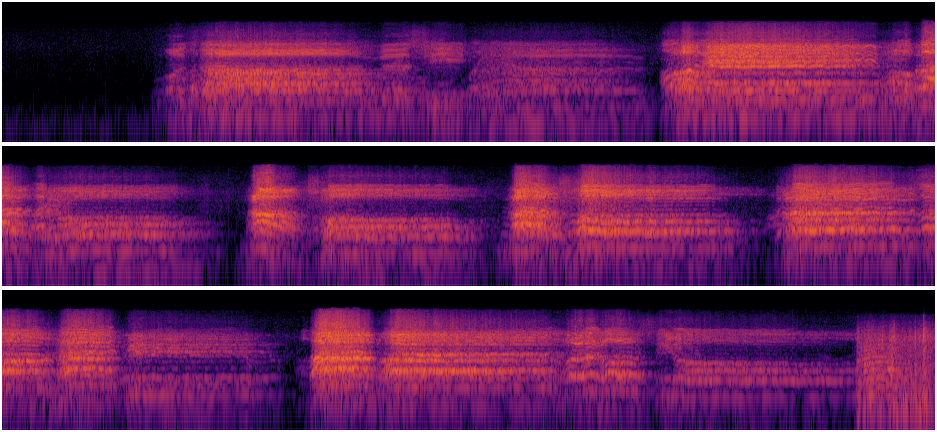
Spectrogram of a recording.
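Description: A choir of voices singing in long phrases with short breaks on an old film soundtrack, starting about a second in after near silence.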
